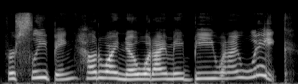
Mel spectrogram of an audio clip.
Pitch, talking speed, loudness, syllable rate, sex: 275 Hz, 260 wpm, -17 LUFS, 4.8 syllables/s, female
